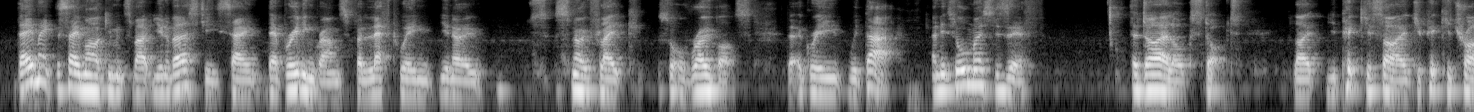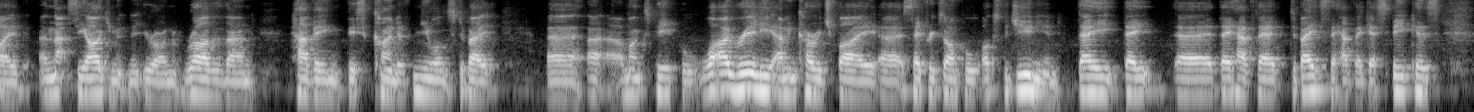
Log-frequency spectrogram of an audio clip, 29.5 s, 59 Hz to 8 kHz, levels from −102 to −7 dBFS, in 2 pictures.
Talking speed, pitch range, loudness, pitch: 170 wpm, 125-145 Hz, -24 LUFS, 130 Hz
